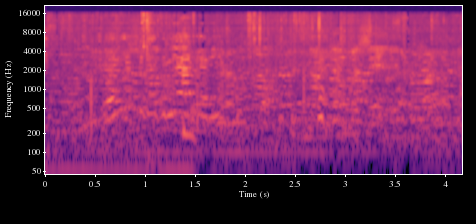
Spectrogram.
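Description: Chatter of several people talking at once in the background, a crowd of shoppers and stallholders with no single voice standing out.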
